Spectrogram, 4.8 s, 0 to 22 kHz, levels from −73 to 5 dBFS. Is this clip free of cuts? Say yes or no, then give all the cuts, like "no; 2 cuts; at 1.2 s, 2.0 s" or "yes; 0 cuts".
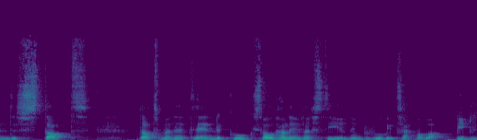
yes; 0 cuts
